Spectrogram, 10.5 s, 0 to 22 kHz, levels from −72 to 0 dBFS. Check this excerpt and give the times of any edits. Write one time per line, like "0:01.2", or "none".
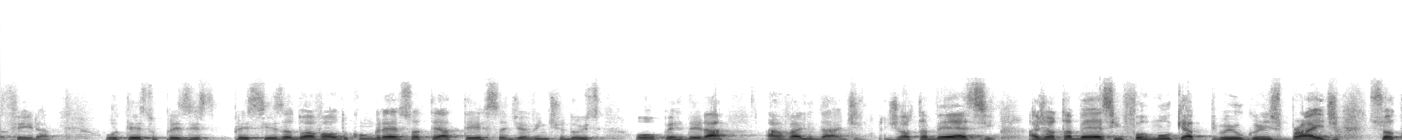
0:06.6

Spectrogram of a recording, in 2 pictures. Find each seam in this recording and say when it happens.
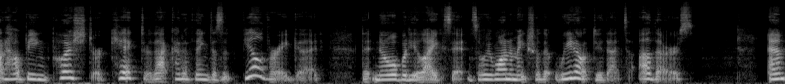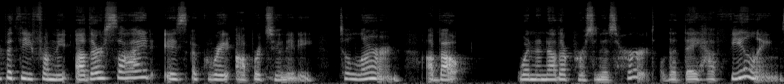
0:07.6
0:14.4

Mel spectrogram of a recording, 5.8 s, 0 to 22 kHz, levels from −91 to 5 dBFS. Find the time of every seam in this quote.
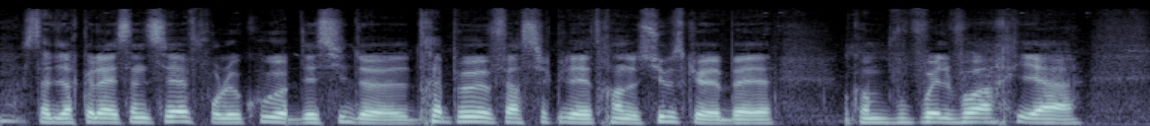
0:02.1

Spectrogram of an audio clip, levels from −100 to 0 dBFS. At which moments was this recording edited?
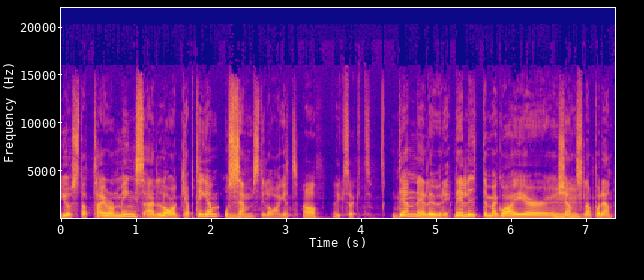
0:05.2

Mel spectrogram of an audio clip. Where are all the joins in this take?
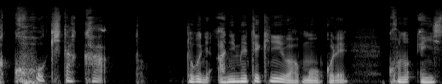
0:01.7

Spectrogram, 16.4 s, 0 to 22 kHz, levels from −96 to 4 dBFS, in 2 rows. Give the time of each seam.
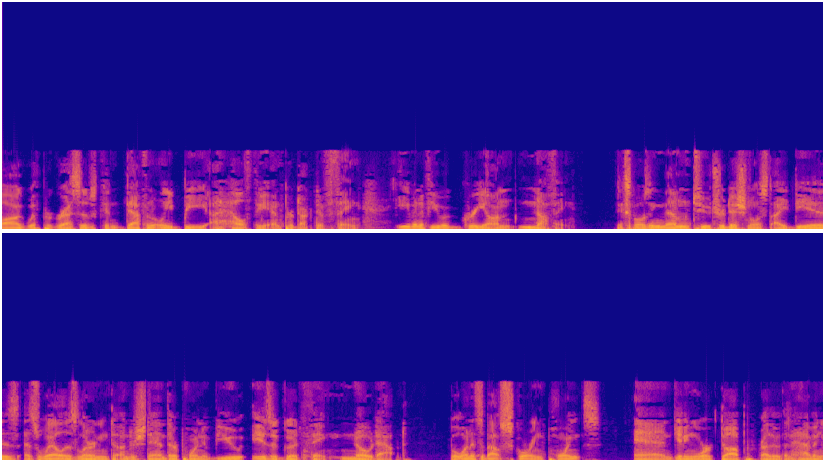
none

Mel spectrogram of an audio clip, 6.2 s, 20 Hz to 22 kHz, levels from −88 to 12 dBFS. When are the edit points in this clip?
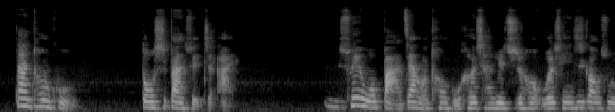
none

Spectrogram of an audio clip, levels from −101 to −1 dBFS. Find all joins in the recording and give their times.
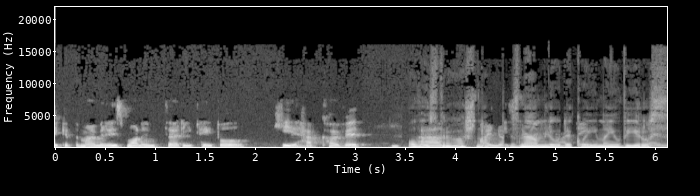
0:04.5

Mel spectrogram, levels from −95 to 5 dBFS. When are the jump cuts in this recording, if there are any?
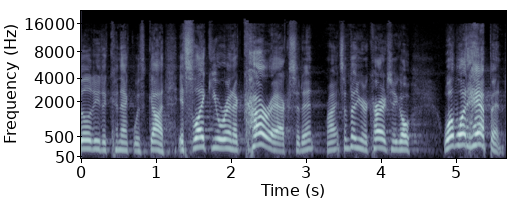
none

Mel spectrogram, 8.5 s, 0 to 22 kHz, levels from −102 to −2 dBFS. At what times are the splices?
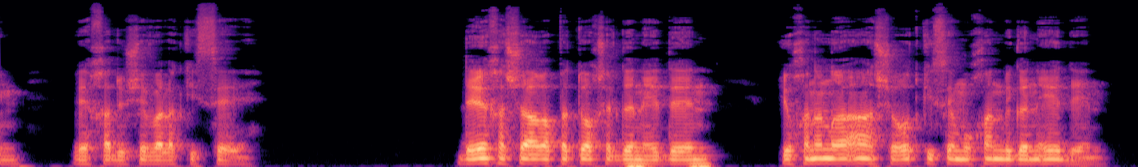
none

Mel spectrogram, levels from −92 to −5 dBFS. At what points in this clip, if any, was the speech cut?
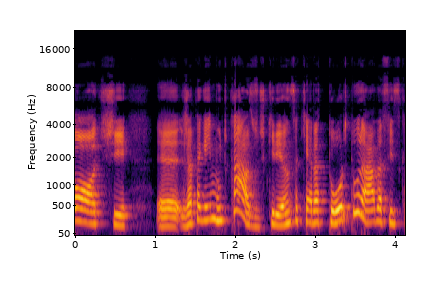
none

